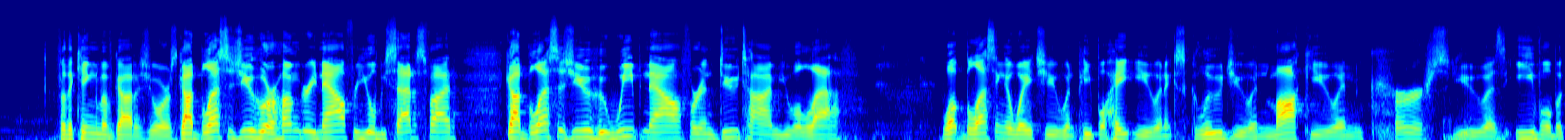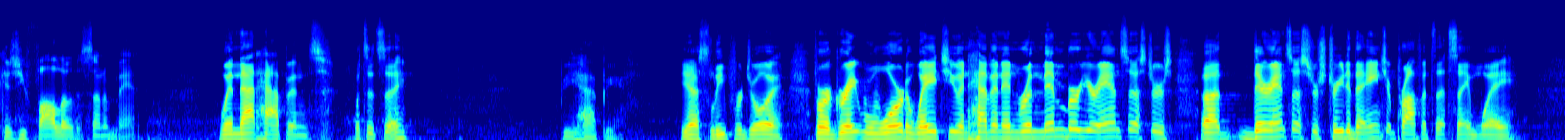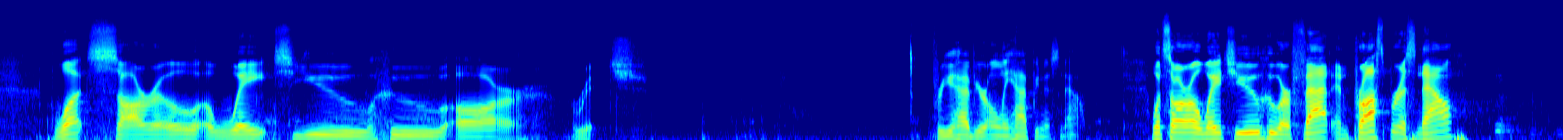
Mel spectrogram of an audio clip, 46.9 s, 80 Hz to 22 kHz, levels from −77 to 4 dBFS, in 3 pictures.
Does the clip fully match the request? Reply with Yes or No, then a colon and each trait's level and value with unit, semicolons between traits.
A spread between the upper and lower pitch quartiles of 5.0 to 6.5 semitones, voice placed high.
No: wide, 5.6 semitones; medium, 145 Hz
